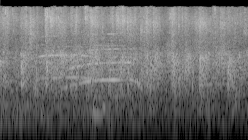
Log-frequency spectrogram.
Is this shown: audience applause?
yes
